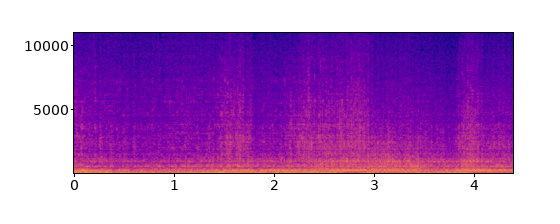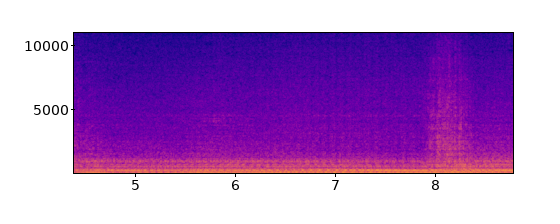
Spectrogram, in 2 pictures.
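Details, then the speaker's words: 1998 GMC K3500 with the 454 (7.4L) Vortec V8 running straight pipe after the rotted muffler was cut off, a deep, loud open rumble swelling as it revs; no louder than with the muffler. "yeah i don't think that muffler was doing anything because it doesn't sound any louder to me"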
